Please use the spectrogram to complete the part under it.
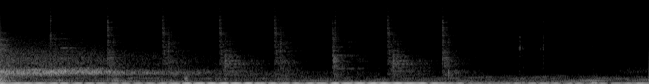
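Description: Footsteps clank on a metal ladder.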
